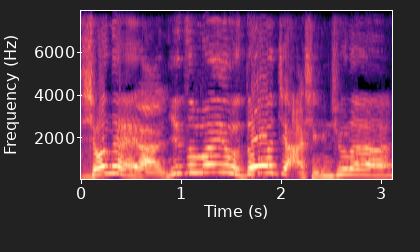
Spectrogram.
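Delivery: Shandong dialect, pitched very high. Imitating a parent asking why they went to Jiaxing again: Shandong dialect. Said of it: "你这山东话".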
